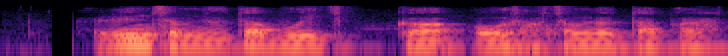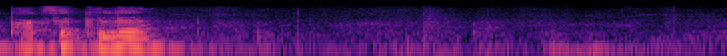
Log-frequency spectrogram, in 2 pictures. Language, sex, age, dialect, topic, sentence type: Maithili, male, 25-30, Southern/Standard, banking, statement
